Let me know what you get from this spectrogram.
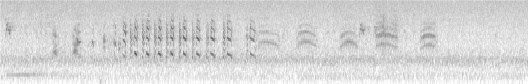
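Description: Birds calling: a fast run of about a dozen short calls, about five a second, then five slower calls that each rise and fall in pitch, over a steady outdoor background.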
